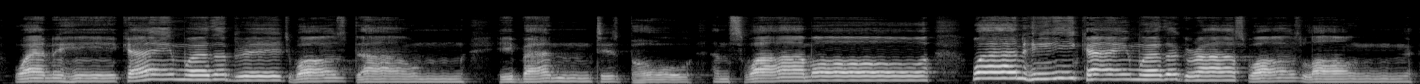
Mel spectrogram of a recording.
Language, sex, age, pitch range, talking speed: English, male, 40-59, 130-195 Hz, 95 wpm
